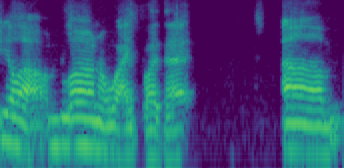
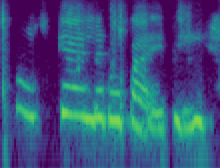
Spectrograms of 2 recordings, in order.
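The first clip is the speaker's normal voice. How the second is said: much higher, whimpering pity; mock pitying baby voice; 11 semitones higher than usual. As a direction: coo it like comforting a scared pup. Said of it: "always makes me go".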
